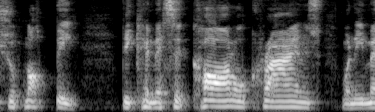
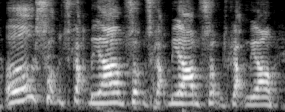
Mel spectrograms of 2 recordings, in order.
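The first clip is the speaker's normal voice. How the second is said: high, loud hammed-up terror, easing off; a frightened ghost hunter yelping that something grabbed his arm; mock panic; 12 semitones higher, 6 dB louder, faster than usual. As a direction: squeal it like a scared goon. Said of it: "and he goes".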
